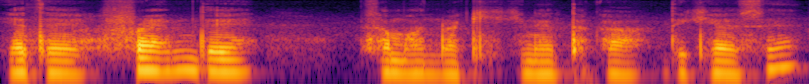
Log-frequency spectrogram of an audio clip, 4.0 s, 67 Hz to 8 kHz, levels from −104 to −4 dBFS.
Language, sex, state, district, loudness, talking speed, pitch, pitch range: Nagamese, male, Nagaland, Kohima, -23 LUFS, 105 wpm, 130 Hz, 125-145 Hz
